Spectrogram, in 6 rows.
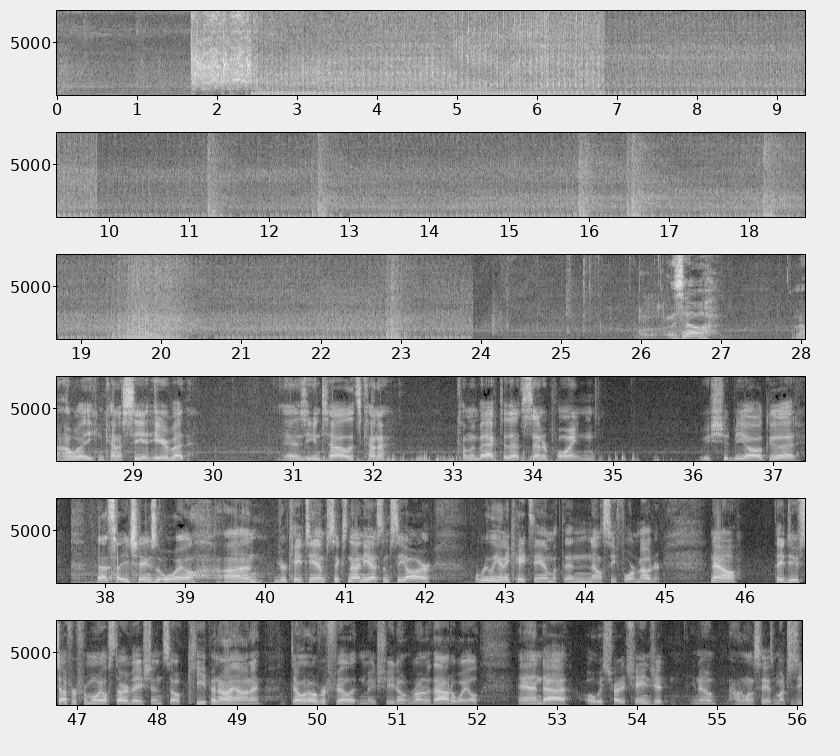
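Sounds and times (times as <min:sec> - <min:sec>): motorcycle engine idling and revving: 0:00.0 - 0:28.9.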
